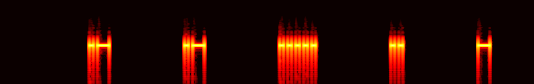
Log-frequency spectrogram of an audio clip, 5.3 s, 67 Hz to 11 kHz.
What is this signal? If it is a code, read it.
Morse code, heard as a keyed tone, about 30 wpm, spaced as for 10 wpm, 700 Hz. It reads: AA5IT
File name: Lesson 18g - Letter m - Call Signs 30wpm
